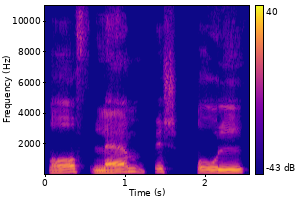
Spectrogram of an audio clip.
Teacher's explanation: এর উপরে পেশ হরকত আছে তো এই কফটি জজমওয়ালা লামকে ধরবে ঠোঁট গোল করে পেশ ওয়ালা হরকতটি জজমালা লামের সাথে উচ্চারণ করতে হবে এভাবে পড়বো কফ লাম পেশ কুল কফের উচ্চারণ জিহ্বার গোড়ায় তার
